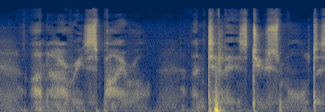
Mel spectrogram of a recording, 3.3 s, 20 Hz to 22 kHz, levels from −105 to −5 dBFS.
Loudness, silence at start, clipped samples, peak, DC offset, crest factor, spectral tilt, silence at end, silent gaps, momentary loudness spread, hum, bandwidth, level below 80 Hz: -26 LUFS; 0.35 s; under 0.1%; -4 dBFS; under 0.1%; 26 dB; -3.5 dB/octave; 0 s; none; 20 LU; none; 15.5 kHz; -36 dBFS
